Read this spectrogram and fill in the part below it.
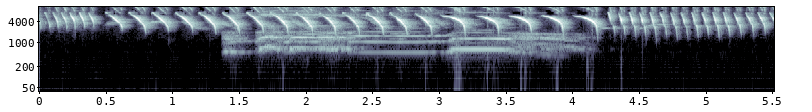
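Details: Trained-style canary song, used as a tutor for young birds: loud rolling series of downward-slurred notes over softer lower tones, closing in a very fast high trill.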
